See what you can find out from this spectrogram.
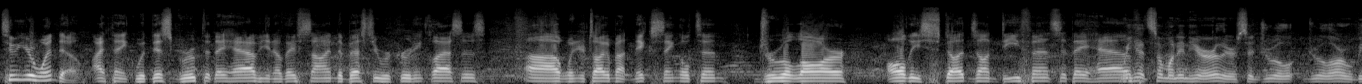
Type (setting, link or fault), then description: setting, busy venue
